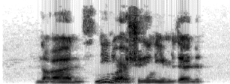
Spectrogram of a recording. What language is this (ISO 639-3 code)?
kab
